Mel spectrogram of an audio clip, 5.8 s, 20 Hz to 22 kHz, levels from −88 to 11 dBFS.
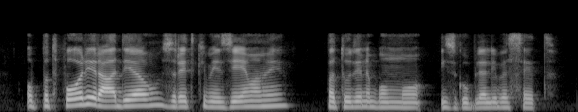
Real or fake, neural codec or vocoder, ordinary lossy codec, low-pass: fake; codec, 16 kHz, 6 kbps, DAC; none; 7.2 kHz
